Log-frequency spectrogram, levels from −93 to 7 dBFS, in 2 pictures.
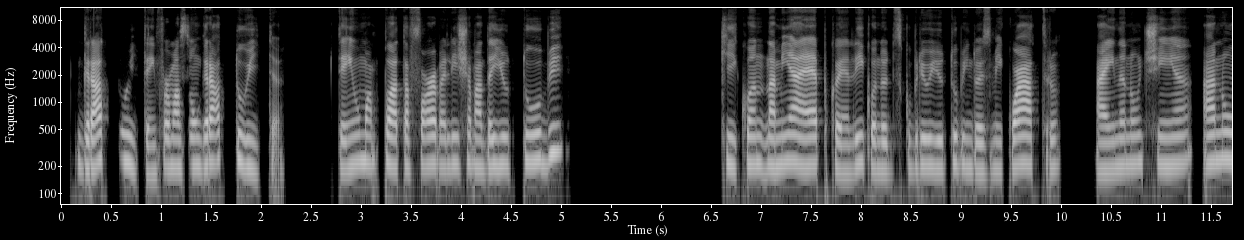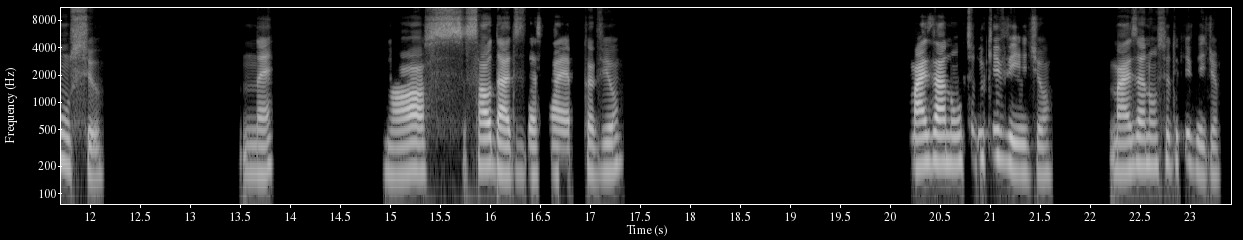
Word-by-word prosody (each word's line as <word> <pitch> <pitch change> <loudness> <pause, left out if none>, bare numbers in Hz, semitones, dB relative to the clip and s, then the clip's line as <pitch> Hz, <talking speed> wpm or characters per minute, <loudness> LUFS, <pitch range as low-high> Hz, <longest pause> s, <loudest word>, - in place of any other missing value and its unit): Gratuita, 210 -2 +2
informação 195 +3 -1
gratuita, 210 -3 -1 0.6
tem 195 +1 0
uma 215 0 -2
plataforma 200 0 +3
ali 205 +1 -3
chamada 200 -1 -1
YouTube. 220 +6 -2 1.6
Que 205 -2 -3
quando 210 +1 -2
na 200 0 +4
minha 215 +1 +4
época 200 -2 +3
ali 195 +5 -3
quando 190 -2 -2
eu 180 - 0
descobri 195 +2 -6
o - - 0
YouTube 200 +2 -4
em - - -6
2004, 195 +2 +1 0.4
ainda 185 +2 +1
não 210 +1 -4
tinha 210 +1 -3
anúncio. 215 -8 -1 1.4
Né. 170 +2 -3 1.1
Nossa, 175 +2 +2
saudades 175 -4 +4
dessa 165 0 -3
época 165 +2 0
viu. 180 +5 -5 2.9
Mais 205 +2 +6
anúncio 215 -1 +3
do 235 - -6
que 250 +3 -2
vídeo, 175 -6 -3 0.6
mais 180 +2 +2
anúncio 200 +1 -1
do 215 - -9
que 225 - -7
vídeo. 170 -4 -8
200 Hz, 110 wpm, -23 LUFS, 180-210 Hz, 2.9 s, Mais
